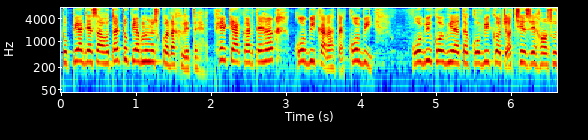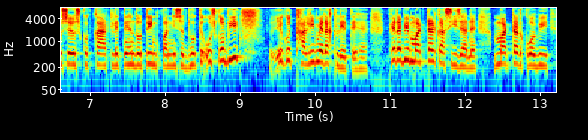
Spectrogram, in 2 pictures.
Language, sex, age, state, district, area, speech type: Hindi, female, 30-45, Bihar, Muzaffarpur, rural, spontaneous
